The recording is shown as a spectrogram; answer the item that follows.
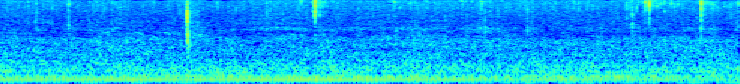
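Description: A steady low hum runs throughout, with a campfire crackling faintly underneath and one sharp pop a little over half a second in.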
